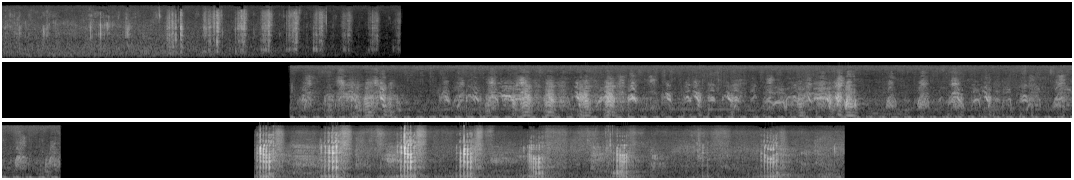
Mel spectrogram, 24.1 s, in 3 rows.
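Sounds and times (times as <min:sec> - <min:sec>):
ducks calling: 0:10.2 - 0:16.5, 0:18.0 - 0:22.4
warthog grunting: 0:18.0 - 0:22.4.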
